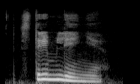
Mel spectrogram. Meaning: aspiration, yearning (wistful or melancholy longing)
- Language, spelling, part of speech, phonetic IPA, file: Russian, стремление, noun, [strʲɪˈmlʲenʲɪje], Ru-стремление.ogg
